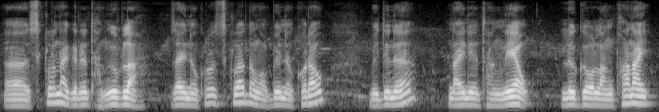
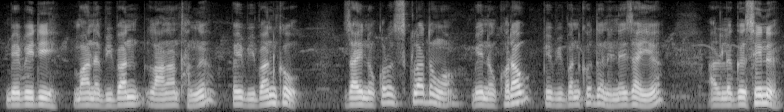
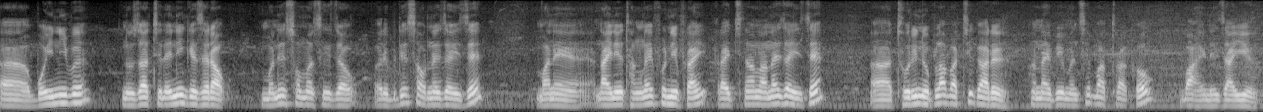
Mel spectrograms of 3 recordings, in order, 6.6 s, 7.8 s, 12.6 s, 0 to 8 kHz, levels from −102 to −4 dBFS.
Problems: constant background noise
